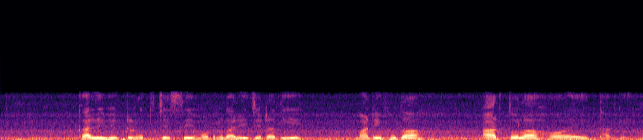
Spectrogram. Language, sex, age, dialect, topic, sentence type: Bengali, female, 18-24, Western, agriculture, statement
